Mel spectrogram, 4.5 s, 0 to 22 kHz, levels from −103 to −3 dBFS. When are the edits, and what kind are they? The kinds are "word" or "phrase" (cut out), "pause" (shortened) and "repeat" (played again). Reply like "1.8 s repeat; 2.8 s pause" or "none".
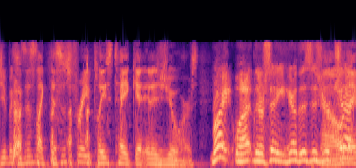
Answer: none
